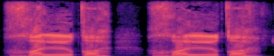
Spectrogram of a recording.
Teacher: Kha full, lam empty, and then qaf full again.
